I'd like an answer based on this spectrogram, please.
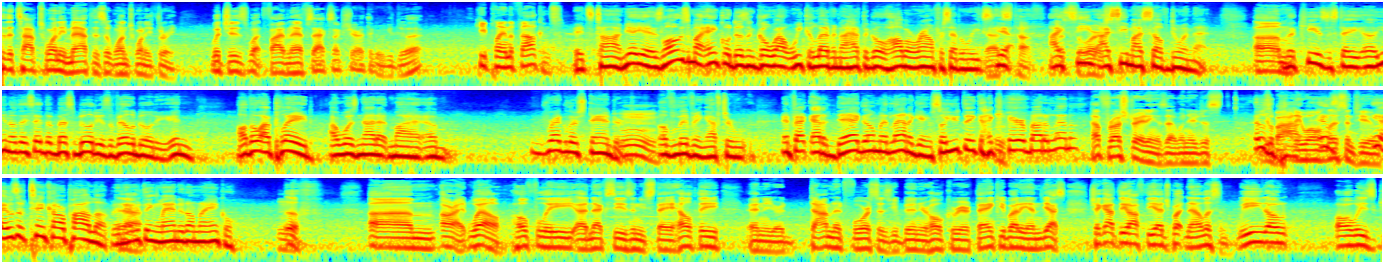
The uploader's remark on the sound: In a convention center full of heroes. On radio row LIVE from Las Vegas.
